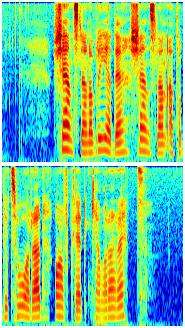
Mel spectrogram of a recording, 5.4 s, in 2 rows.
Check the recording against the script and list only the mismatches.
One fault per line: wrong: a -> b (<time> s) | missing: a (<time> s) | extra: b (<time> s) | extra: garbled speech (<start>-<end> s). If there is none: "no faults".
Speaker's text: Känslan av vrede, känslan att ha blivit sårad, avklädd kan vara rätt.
no faults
